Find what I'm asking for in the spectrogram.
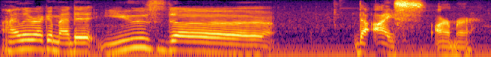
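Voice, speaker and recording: A man talks at a very slow pace. Audible room echo and noticeable background noise surround his voice. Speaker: gaming video creator. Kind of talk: tutorial. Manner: halting.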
